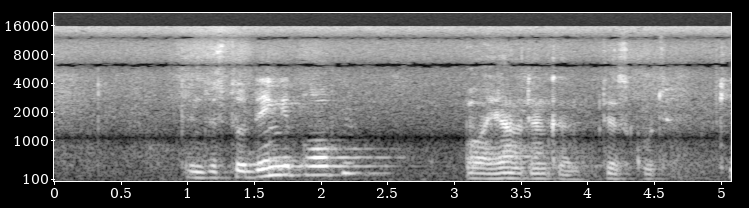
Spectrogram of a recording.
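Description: A young man answers calmly in conversation nearby.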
